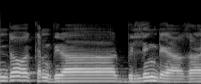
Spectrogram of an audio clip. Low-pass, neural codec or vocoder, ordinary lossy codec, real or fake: none; none; none; real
